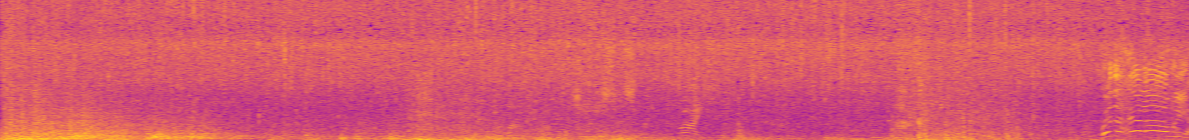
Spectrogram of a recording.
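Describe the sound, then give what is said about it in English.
A thunderstorm with driving rain: loud, dense rain hammers down without pause while deep thunder rolls and rumbles through it, swelling and easing in waves. “Lightning flashes as they plod through the driving rain with lights on, jackets fastened, and hoods up.”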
